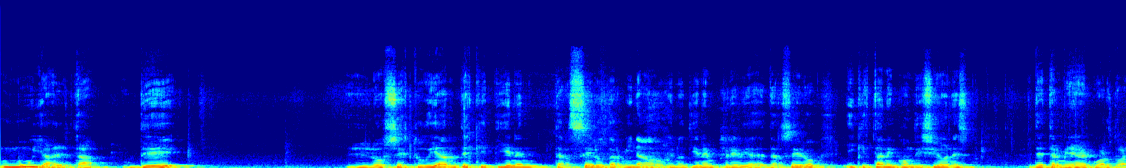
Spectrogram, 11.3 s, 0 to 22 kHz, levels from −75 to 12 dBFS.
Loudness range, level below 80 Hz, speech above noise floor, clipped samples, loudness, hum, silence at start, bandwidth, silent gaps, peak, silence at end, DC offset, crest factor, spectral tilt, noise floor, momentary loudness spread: 3 LU; -54 dBFS; 32 dB; under 0.1%; -15 LUFS; none; 0 s; 12.5 kHz; none; -2 dBFS; 0 s; under 0.1%; 14 dB; -8 dB/octave; -47 dBFS; 9 LU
